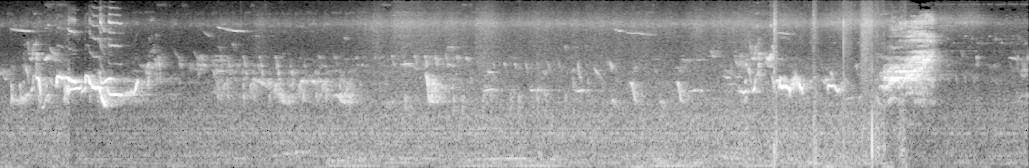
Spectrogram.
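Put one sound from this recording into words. A songbird whistles in short, fluting phrases.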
